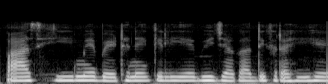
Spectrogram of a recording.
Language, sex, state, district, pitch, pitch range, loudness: Hindi, female, Maharashtra, Washim, 175 Hz, 175-185 Hz, -13 LUFS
